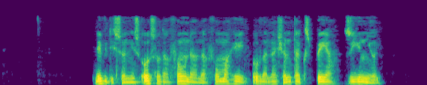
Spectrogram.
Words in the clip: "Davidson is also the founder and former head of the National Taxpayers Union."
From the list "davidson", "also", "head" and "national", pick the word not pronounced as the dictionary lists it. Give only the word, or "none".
national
